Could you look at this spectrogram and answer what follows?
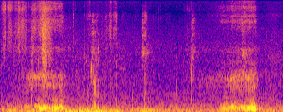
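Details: Bravo, a sleeping German Shepherd dog, snoring loudly: low, rumbling snores, two clear breaths in about six seconds, with light background noise.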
